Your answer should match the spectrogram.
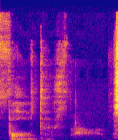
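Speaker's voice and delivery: slow unvoiced whisper; whispered dig. Real, not acted. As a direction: tease her under your breath. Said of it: "narrator's whispered dig".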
